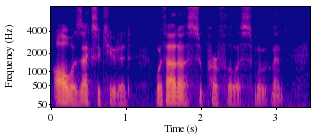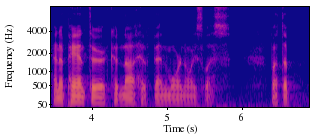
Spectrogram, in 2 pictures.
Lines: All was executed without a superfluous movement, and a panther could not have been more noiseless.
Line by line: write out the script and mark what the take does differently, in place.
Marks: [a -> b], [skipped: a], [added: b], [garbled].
All was executed without a superfluous movement, and a panther could not have been more noiseless. [added: But the]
